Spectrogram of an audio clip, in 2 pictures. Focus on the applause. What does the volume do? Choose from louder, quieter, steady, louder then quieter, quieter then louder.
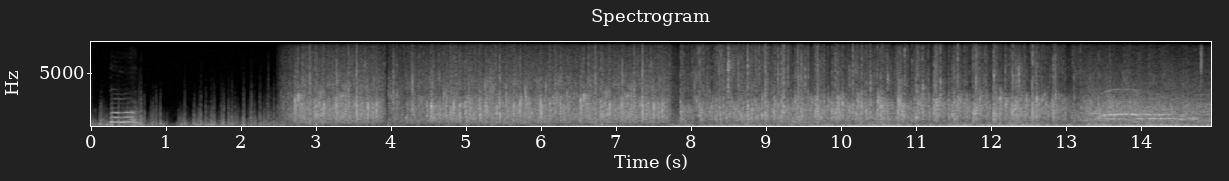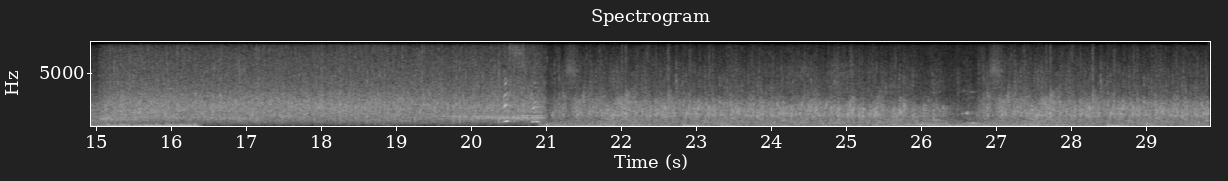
steady.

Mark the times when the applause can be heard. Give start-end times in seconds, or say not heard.
2.5-29.8.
